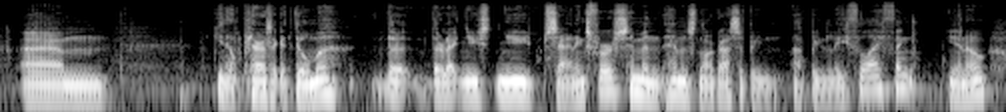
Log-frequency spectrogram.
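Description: With a normal speaking voice, a man talks at a fairly quick pace in a fairly low register, using ordinary pitch variation. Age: 30s. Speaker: football fan pundit. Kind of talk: casual chat.

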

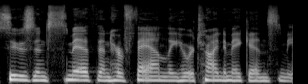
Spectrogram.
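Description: A woman with a Long Island accent speaks at a moderate pace with fairly even intonation. The recording is very clean and the background silent. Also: dry, close sound with no echo. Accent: Long Island New York. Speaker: TV news anchor and reporter. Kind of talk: acceptance speech with humorous anecdotes. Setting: stage with audience at awards event.

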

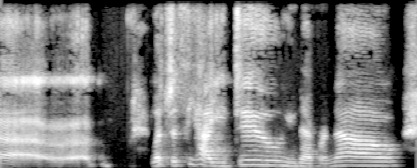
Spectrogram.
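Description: A woman speaks with a New York accent. Her pace is very slow. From Brooklyn, New York. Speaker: finance attorney. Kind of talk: casual chat.

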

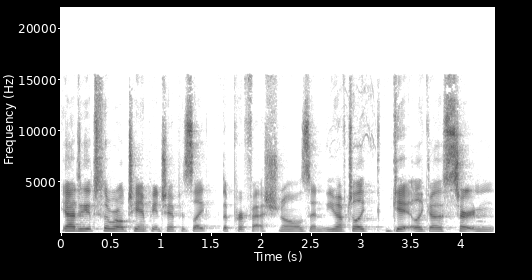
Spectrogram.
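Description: A woman with an American accent speaks in a monotone, flat intonation. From Oklahoma. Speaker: podcast guest. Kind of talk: casual chat.

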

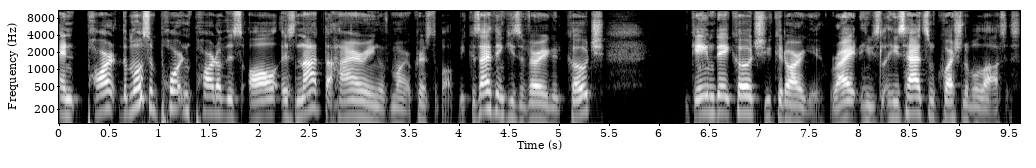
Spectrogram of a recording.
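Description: Over a quiet background, a man with a plain, everyday voice speaks at a fairly quick pace and fairly high pitch, his intonation lively. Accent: American. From Miami, Florida. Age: 40s. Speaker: sportswriter. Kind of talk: casual chat.

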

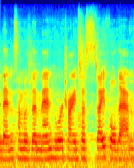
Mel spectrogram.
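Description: This voice carries an American accent. Clear noise can be heard in the background. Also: woman. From New York City. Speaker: writer and editor. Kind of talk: casual chat over dinner. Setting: restaurant dinner table.

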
